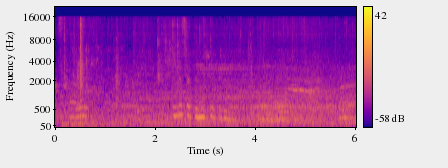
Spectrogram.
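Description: Soft, intermittent voices with a few light clicks of metal utensils at the grill near the start, over a faint steady hiss.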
